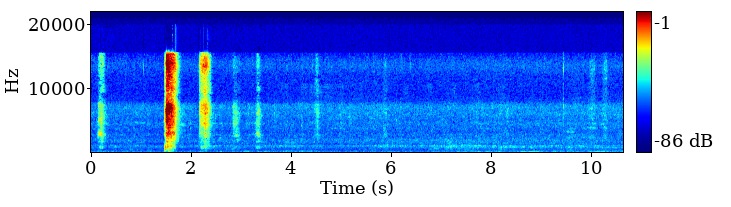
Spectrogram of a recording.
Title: MATSUNOO GRAND SHRINE AND A SNEEZING CAT.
